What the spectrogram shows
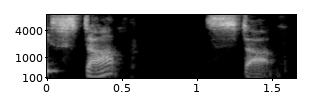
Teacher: that second sound in stop loses its push of air because it's the second sound in a blend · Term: de aspiration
